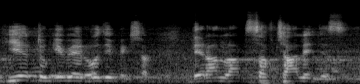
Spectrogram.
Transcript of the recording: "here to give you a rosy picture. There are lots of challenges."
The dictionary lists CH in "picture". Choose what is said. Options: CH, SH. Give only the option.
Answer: SH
